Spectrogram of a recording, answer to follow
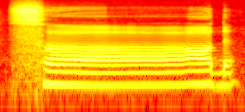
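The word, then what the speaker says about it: ص: হয় মাখরাজটা আগে শিখি সদ যখন আমরা শুধু সদ উচ্চারণ করব তখন জিহ্বা নিচের দাঁতে লাগবে ওখান থেকে আবার এসে উপরের দুই দাঁতের গোড়ায় লাগবে সদ সিন উচ্চারণ জিহ্বা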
